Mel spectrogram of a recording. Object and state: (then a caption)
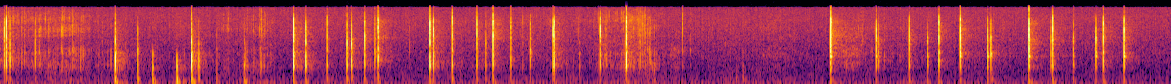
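Clear vinyl glitter pouch. A small, hollow clear PVC/vinyl glitter pouch is tapped and scratched with long purple nails. Quick, sharp, dry clicks and taps run in an irregular string, with a slight crinkle of the plastic and short scratchy stretches between them. Each tap is bright and stops almost at once, with a quiet pause near the middle.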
